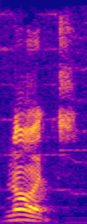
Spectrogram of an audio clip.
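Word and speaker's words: notch: तो इस देखा आपने कि इन शब्दों में जो टी है उसके बाद CH है, इसलिए टी का उच्चारण है वो नहीं किया जाता है, इसको नहीं पढ़ा जाता है।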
